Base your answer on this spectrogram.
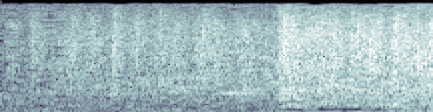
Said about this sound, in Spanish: Muchas gracias al presidente del Consejo de Administración, José María Garzón, por favor, si es tan amable, un aplauso.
